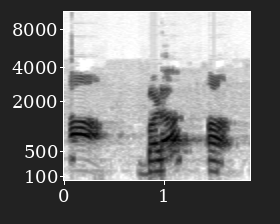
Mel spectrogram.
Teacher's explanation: जिसका उच्चारण करते समय मुख पूरा खुला होता है। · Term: विवृत स्वर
